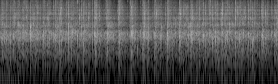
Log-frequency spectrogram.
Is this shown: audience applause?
yes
